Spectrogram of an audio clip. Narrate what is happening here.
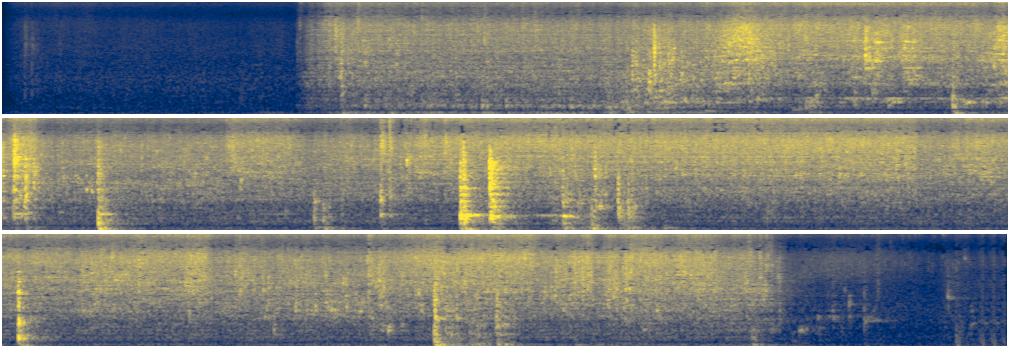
I recorded a kitchen scene with dishes and running water. The water was turned on while I handled dishes and cutlery. Both target sounds were clearly audible together for part of the scene.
